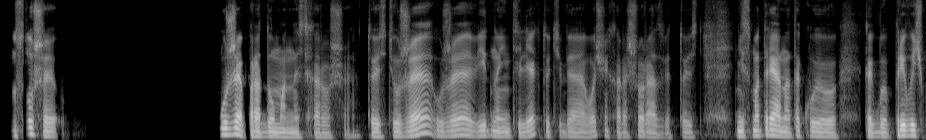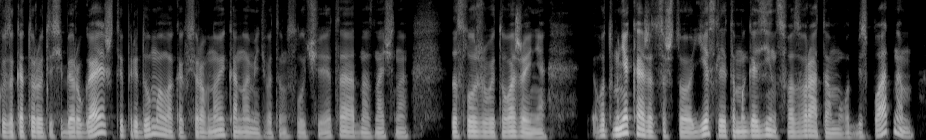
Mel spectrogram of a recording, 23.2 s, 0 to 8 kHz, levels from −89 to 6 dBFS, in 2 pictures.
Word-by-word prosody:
Ну, 105 Hz, -, -5 dB
слушаю! 100 Hz, -, +2 dB, 2.0 s
Уже 130 Hz, 0 st, +7 dB
продуманность 85 Hz, -3 st, +2 dB
хорошая, 85 Hz, +2 st, -5 dB
то 90 Hz, -, 0 dB
есть 90 Hz, +1 st, -4 dB
уже 110 Hz, -, +4 dB
уже 105 Hz, +3 st, +2 dB
видно, 100 Hz, -1 st, -1 dB
интеллект 90 Hz, 0 st, -2 dB
у -, -, -3 dB
тебя 85 Hz, -1 st, -4 dB
очень 100 Hz, +3 st, -4 dB
хорошо 90 Hz, +1 st, -4 dB
развит. 80 Hz, -4 st, -5 dB
То -, -, -8 dB
есть, 80 Hz, 0 st, -8 dB, 0.4 s
несмотря 105 Hz, +3 st, +5 dB
на 95 Hz, -2 st, +2 dB
такую 90 Hz, -3 st, 0 dB, 0.3 s
как 90 Hz, -1 st, 0 dB
бы 90 Hz, -1 st, 0 dB
привычку, 110 Hz, -3 st, +3 dB
за 90 Hz, 0 st, -1 dB
которую 95 Hz, -1 st, +1 dB
ты 90 Hz, -, -7 dB
себя 90 Hz, +1 st, -2 dB
ругаешь, 100 Hz, -, +3 dB
ты 105 Hz, -, -6 dB
придумала, 110 Hz, +2 st, -2 dB
как 90 Hz, -1 st, -7 dB
всё 95 Hz, -, -5 dB
равно 90 Hz, +7 st, -1 dB
экономить 90 Hz, -7 st, -4 dB
в 80 Hz, -, -10 dB
этом 80 Hz, +1 st, -9 dB
случае. 85 Hz, -3 st, -8 dB
Это 90 Hz, +1 st, -2 dB
однозначно 85 Hz, +1 st, -6 dB, 0.5 s
заслуживает 95 Hz, -1 st, -1 dB
уважения. 90 Hz, -6 st, 0 dB, 0.5 s
Вот 110 Hz, +1 st, -4 dB
мне 135 Hz, +7 st, +7 dB
кажется, 110 Hz, -, +1 dB
что 90 Hz, 0 st, -1 dB
если 105 Hz, +4 st, +1 dB
это 100 Hz, 0 st, -2 dB
магазин 100 Hz, +3 st, +1 dB
с -, -, -9 dB
возвратом, 95 Hz, -5 st, -1 dB
вот, 80 Hz, -, -9 dB
бесплатным, 85 Hz, +3 st, -2 dB
95 Hz, 135 wpm, -24 LUFS, 85-105 Hz, 2.0 s, Уже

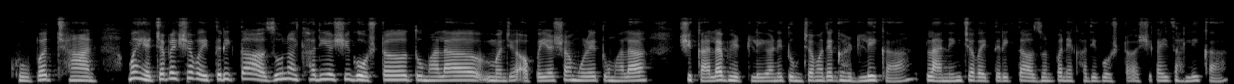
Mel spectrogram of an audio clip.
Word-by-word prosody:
खूपच 200 Hz, +5 st, 0 dB
छान! 190 Hz, -2 st, +2 dB, 0.3 s
मग 280 Hz, -, +4 dB
ह्याच्यापेक्षा 255 Hz, +7 st, +3 dB
व्यतिरिक्त 230 Hz, +3 st, +1 dB
अजून 230 Hz, 0 st, +2 dB
एखादी 225 Hz, 0 st, 0 dB
अशी 235 Hz, +1 st, +1 dB
गोष्ट 200 Hz, +1 st, +3 dB, 0.3 s
तुम्हाला 190 Hz, -1 st, +2 dB, 0.3 s
म्हणजे 175 Hz, 0 st, -1 dB
अपयशामुळे 185 Hz, +1 st, 0 dB
तुम्हाला 175 Hz, +1 st, +1 dB, 0.4 s
शिकायला 180 Hz, -1 st, +3 dB
भेटली 165 Hz, -2 st, -1 dB
आणि 175 Hz, -, -1 dB
तुमच्यामध्ये 180 Hz, +2 st, 0 dB
घडली 175 Hz, 0 st, +2 dB
का? 150 Hz, +1 st, -5 dB, 0.2 s
प्लॅनिंगच्या 175 Hz, +1 st, 0 dB
व्यतिरिक्त 170 Hz, 0 st, -4 dB
अजून 165 Hz, +1 st, -4 dB
पण 185 Hz, -1 st, -2 dB
एखादी 170 Hz, 0 st, -6 dB
गोष्ट 160 Hz, -5 st, -7 dB
अशी 160 Hz, +3 st, -7 dB
काही 175 Hz, 0 st, -2 dB
झाली 175 Hz, 0 st, -3 dB
का? 150 Hz, -2 st, -7 dB
185 Hz, 140 wpm, -24 LUFS, 170-205 Hz, 0.4 s, मग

